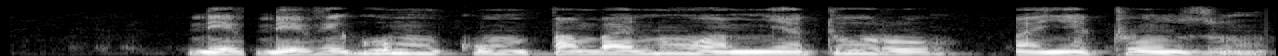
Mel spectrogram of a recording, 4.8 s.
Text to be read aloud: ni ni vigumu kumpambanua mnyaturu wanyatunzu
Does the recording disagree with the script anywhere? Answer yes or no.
no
